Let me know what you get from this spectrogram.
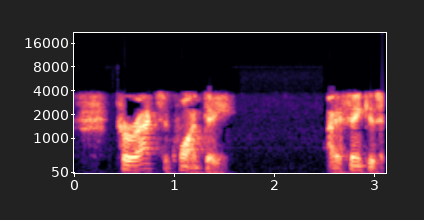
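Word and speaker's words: praziquantel: It's Piraxaquante, I think is how you pronounce it, Piraxaquante. Praziquante is the medication.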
